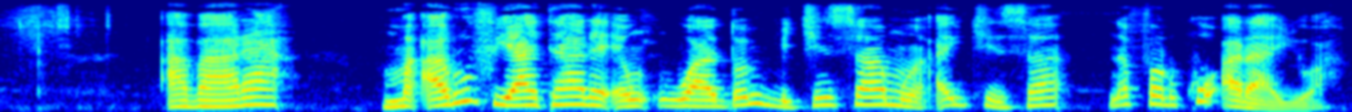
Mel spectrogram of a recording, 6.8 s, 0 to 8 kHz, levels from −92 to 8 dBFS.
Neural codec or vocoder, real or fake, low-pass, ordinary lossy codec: none; real; 7.2 kHz; MP3, 64 kbps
